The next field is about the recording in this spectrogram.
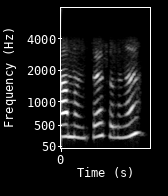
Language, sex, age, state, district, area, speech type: Tamil, female, 45-60, Tamil Nadu, Krishnagiri, rural, conversation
